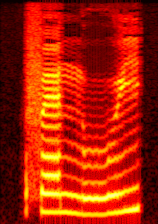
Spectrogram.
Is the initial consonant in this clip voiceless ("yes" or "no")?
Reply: yes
